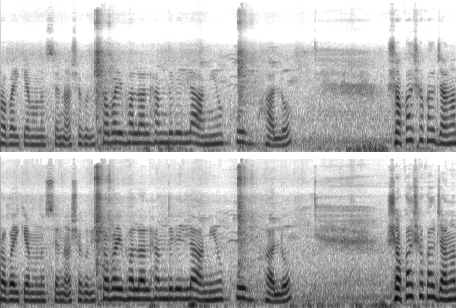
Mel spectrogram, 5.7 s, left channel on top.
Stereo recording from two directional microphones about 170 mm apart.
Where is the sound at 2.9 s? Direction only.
Centre (ahead or behind).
